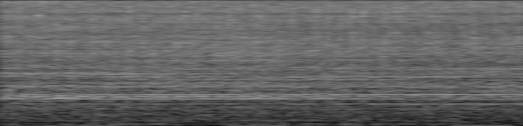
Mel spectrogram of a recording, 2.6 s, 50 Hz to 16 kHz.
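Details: Mercedes E55 AMG V8 at idle: steady high-pitched whine holding one pitch over smooth idle; source not pinned down, owner wonders about harmonic balancer, unconfirmed.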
